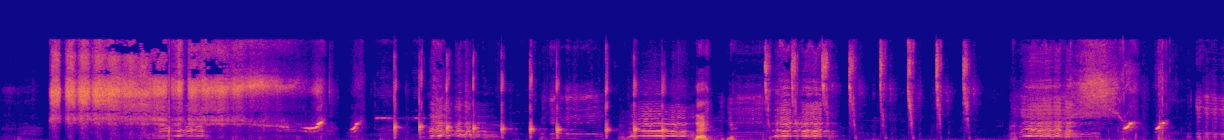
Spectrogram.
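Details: Barbari goats in Etawah, Uttar Pradesh, India, bleating repeatedly: wavering, harmonic-rich cries in quick succession, some sliding downward, broken by sharp clicking and knocking noises and a hissy burst near the start.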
